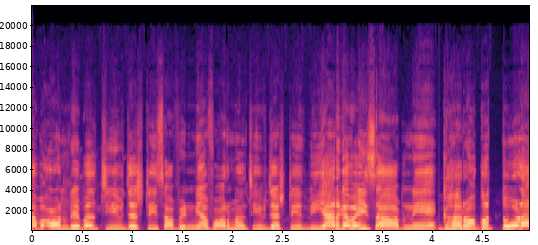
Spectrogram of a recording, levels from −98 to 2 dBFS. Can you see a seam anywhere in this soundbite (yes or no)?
yes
